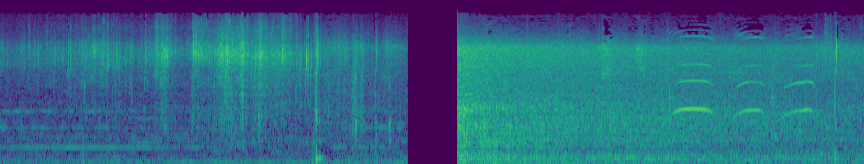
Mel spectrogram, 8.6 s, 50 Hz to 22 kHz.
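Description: Crackling and rustling of dry leaves, with a sharp click just after 3 s. After a brief dropout a louder steady outdoor noise takes over, with a few short, arched chirp-like calls near the end.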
